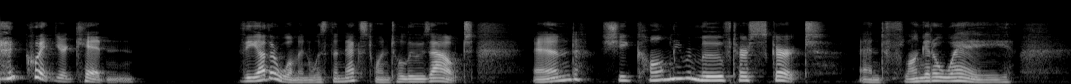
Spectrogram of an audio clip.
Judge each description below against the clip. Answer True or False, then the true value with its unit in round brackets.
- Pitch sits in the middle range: True (160 Hz)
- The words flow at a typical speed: False (130 wpm)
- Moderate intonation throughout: False (8.6 semitones)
